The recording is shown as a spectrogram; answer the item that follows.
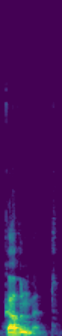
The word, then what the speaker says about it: government: is not for heaven's sake government it is government okay so please pronounce it as government and note the spelling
